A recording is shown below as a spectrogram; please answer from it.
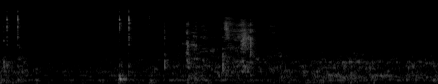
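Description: Faint computer mouse clicks, a few quick isolated clicks followed by a short cluster of taps over quiet room background.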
